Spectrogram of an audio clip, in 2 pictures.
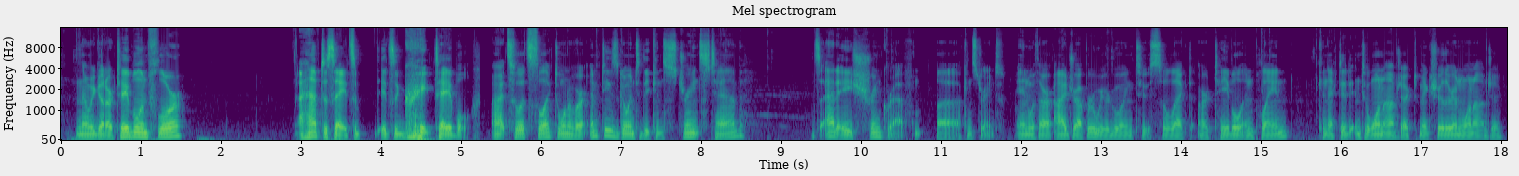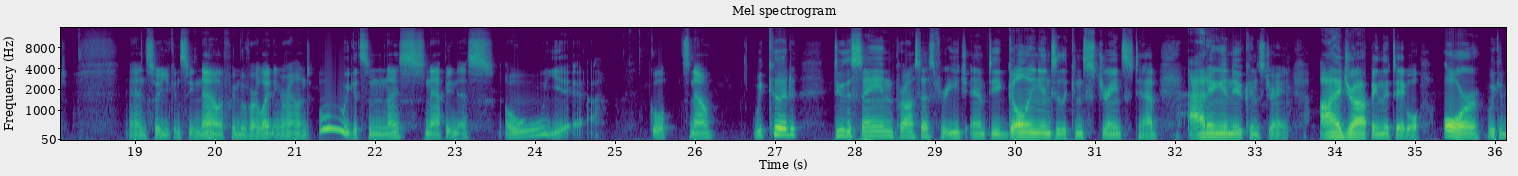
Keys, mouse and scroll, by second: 0.0 shift+middle click, 5.2 click, 6.7 click.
